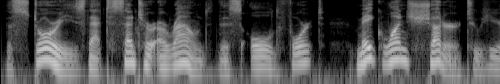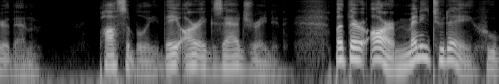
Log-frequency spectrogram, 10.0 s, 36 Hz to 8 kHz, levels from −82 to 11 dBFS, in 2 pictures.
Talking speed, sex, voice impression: 155 wpm, male, very masculine, middle-aged, very thick, very tensed, very powerful, bright, soft, very clear, very fluent, slightly raspy, very cool, intellectual, refreshing, sincere, very calm, very mature, very friendly, reassuring, very unique, slightly elegant, wild, sweet, lively, very kind, slightly intense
